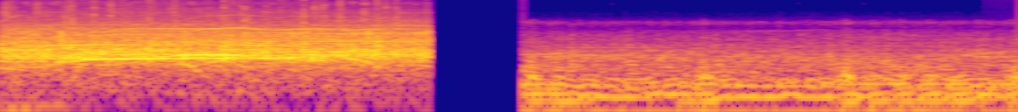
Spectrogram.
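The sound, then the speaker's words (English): A broad, steady roar of a large ballpark crowd, heard from far outside the park, fills the opening seconds, breaks off briefly, then returns muffled and duller beneath a low engine-like rumble. “Well, something must have happened if we can hear the park this far out.”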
